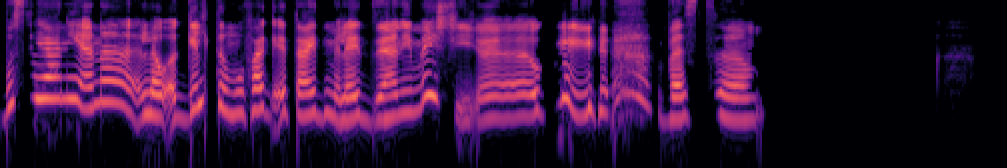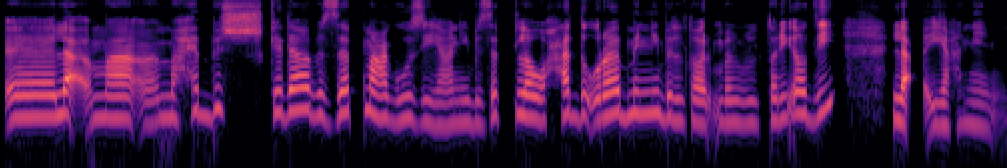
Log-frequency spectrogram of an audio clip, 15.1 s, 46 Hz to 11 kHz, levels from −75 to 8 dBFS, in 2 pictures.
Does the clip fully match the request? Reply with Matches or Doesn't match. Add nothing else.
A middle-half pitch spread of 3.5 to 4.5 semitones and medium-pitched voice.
Doesn't match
